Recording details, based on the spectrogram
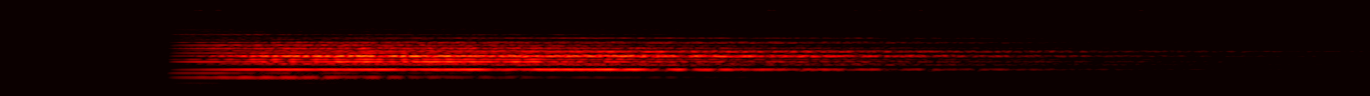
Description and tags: guitar pad a minor chord
Electric guitar ran through some vst delay and reverb units. Sounds like a pad.
soundscape, reverb, delay, athmosphere, pad, electric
